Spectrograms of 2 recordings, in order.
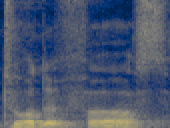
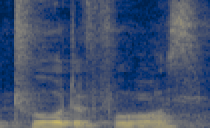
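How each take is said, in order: First: It is said with a French pronunciation. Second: It is said with an American pronunciation. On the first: "as we say in French" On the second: "with an American accent"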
